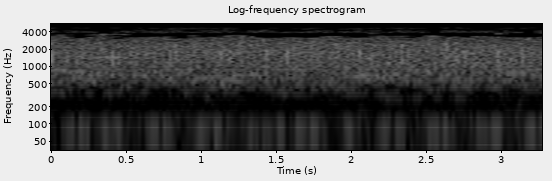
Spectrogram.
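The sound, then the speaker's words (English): An audience claps and shouts together in a dense, continuous wash of hand claps and raised voices, holding a steady, loud roar for the whole few seconds without a break. “why don't you look to the hills and begin to clap and shout and let those chains be broken.”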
